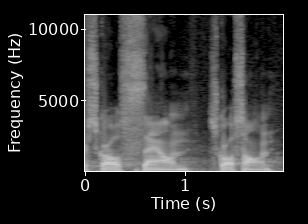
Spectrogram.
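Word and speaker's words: Skarsaune: as the shadow of the temple by Oscar scarl scon that's how you say his name so here's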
